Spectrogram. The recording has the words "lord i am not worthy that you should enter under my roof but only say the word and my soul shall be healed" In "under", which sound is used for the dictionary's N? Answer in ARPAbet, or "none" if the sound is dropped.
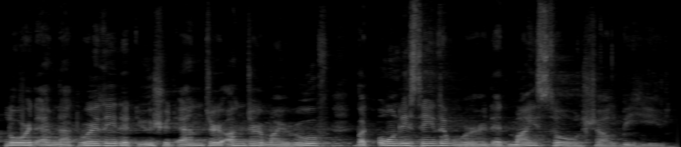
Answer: N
